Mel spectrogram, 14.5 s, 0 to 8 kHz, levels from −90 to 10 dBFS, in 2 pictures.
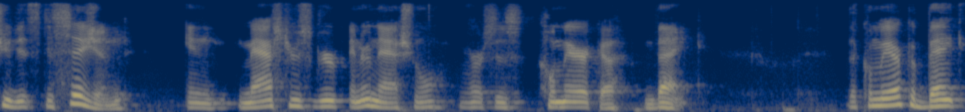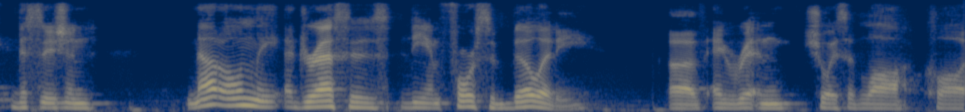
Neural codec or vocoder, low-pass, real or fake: codec, 16 kHz, 1 kbps, X-Codec, HuBERT features, trained on balanced general audio; 7.2 kHz; fake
